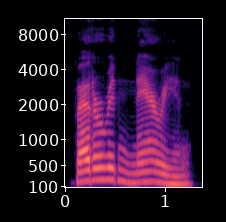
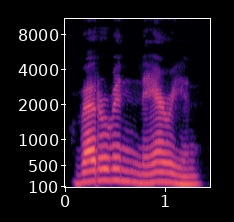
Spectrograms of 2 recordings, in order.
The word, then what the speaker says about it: veterinarian: Say it after me, "veterinarian", "veterinarian". The stress is here, okay?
